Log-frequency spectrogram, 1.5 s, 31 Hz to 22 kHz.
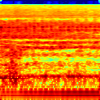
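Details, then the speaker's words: Used 2005 Suzuki Carry Futura pickup at idle: steady, even low rumble with no limp, misses or metallic noises, and still smooth when revved; no white exhaust smoke and the oil looks good. Normal idle. "kondisi mesin stasioner sosok suaranya masih langsung masih enak nggak pincang kalau kita geber kalau kita geber pun dia masih suaranya masih enak jadi nggak ada suara-suara aneh-aneh kayak metal gitu lah ya"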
